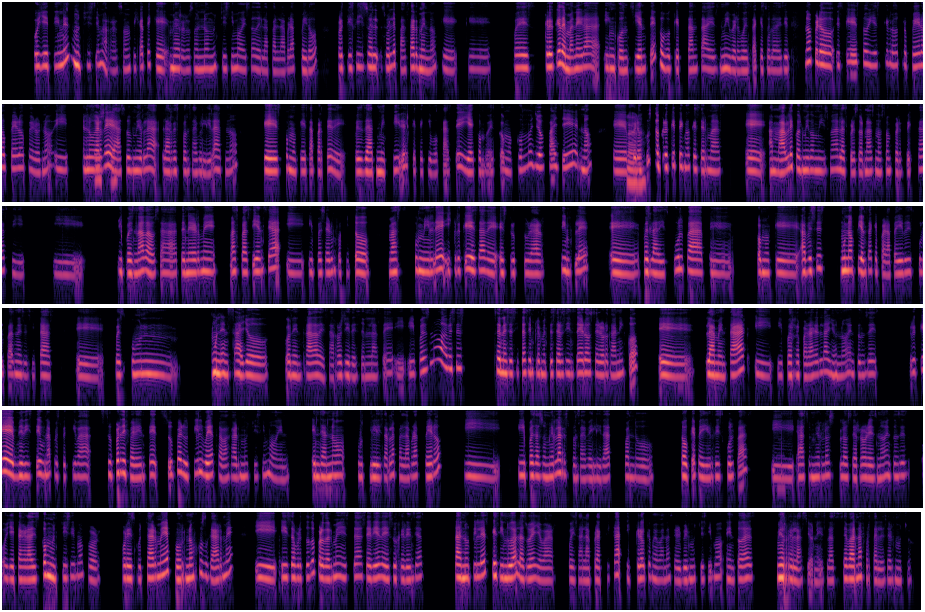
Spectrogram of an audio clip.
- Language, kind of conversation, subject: Spanish, advice, ¿Cómo puedo pedir disculpas con autenticidad sin sonar falso ni defensivo?
- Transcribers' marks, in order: other background noise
